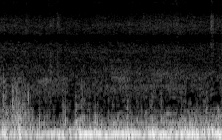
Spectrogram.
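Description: A boat's engine running steadily under way, a constant low hum, with wind buffeting the microphone.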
